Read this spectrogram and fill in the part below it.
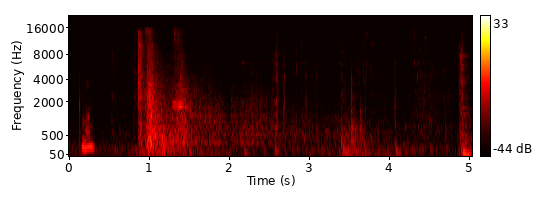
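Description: A metal door swings open.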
